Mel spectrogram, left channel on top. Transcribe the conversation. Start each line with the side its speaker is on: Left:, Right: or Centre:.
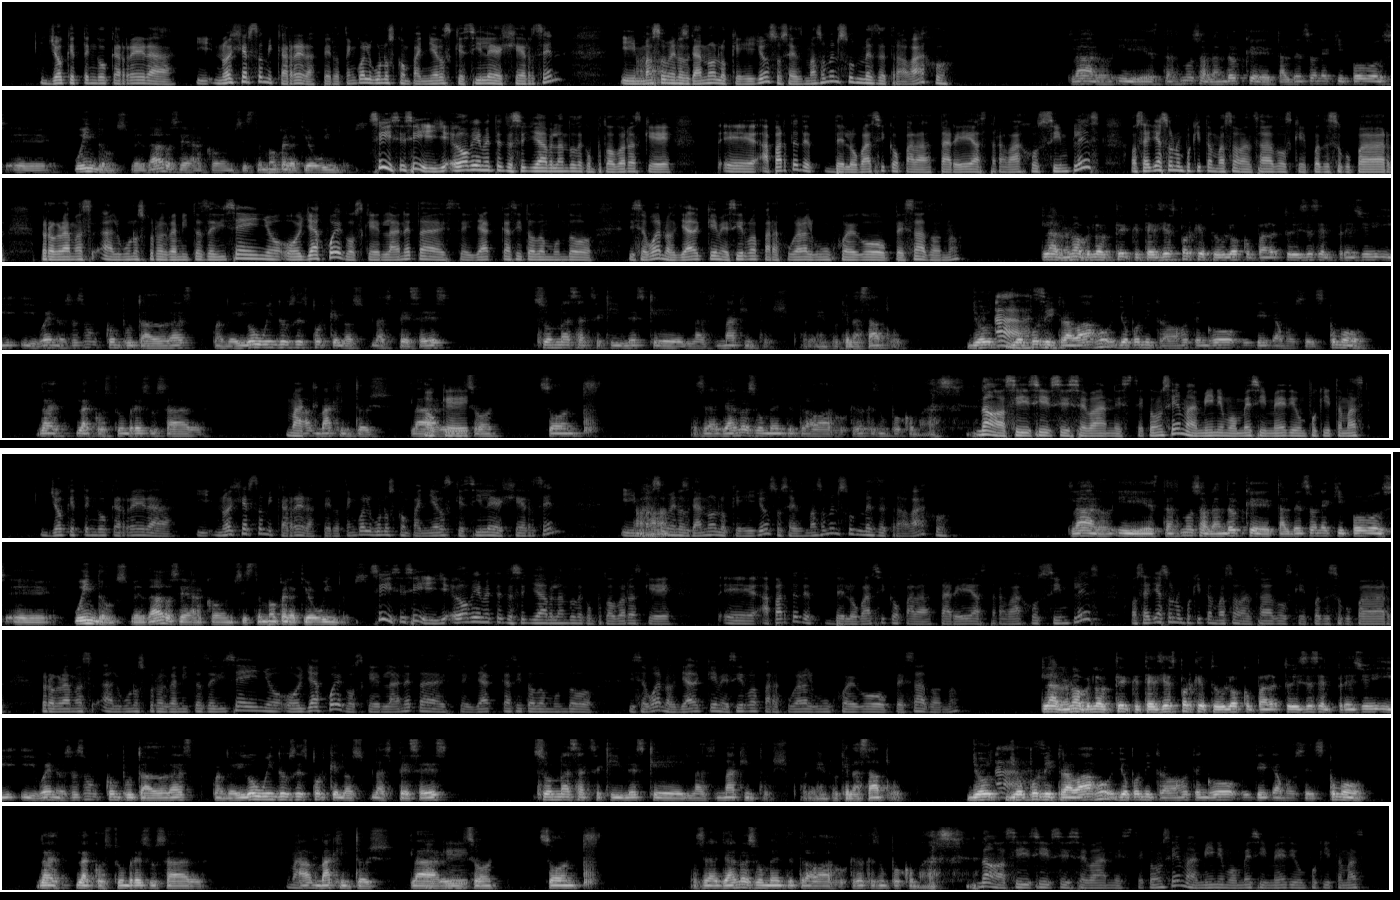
Left: yo que tengo carrera y no ejerzo mi carrera, pero tengo algunos compañeros que sí le ejercen y
Right: Ajá,
Left: más o menos gano lo que ellos, o sea, es más o menos un mes de trabajo.
Right: claro, y estamos hablando que tal vez son equipos eh, Windows, ¿verdad? O sea, con sistema operativo Windows.
Left: Sí, sí, sí. y Obviamente te estoy ya hablando de computadoras que, eh, aparte de, de lo básico para tareas, trabajos simples, o sea, ya son un poquito más avanzados que puedes ocupar programas, algunos programitas de diseño o ya juegos que la neta, este, ya casi todo el mundo dice, bueno, ya que me sirva para jugar algún juego pesado, ¿no?
Right: Claro, no, pero lo te- que te decía es porque tú lo comparas, tú dices el precio y, y bueno, esas son computadoras. Cuando digo Windows es porque los, las PCs son más asequibles que las Macintosh, por ejemplo, que las Apple. Yo,
Left: Ah,
Right: yo por
Left: sí,
Right: mi trabajo, yo por mi trabajo tengo, digamos, es como la, la costumbre es usar
Left: Mac.
Right: a Macintosh, claro,
Left: Ok.
Right: y son, son, pf, o sea, ya no es un mes de trabajo, creo que es un poco más.
Left: No, sí, sí, sí se van, este, ¿cómo se llama? Mínimo mes y medio, un poquito más.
